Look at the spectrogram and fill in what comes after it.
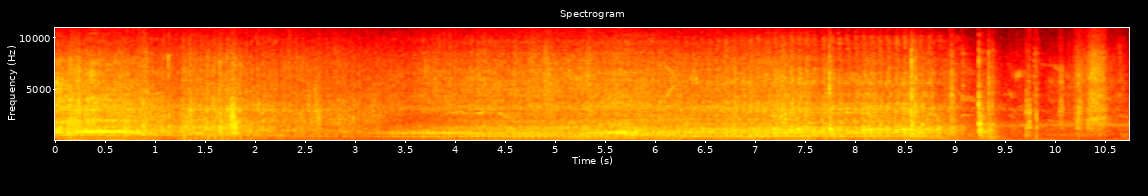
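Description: Hero Glamour single-cylinder motorcycle engine running as the bike rides off and along. Near the end it quietens, with a few sharp clicks.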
